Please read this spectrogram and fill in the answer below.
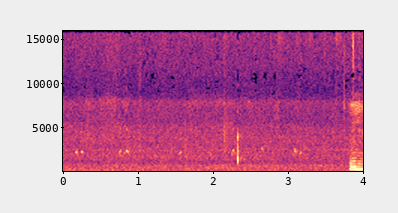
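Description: A hatching duckling gives one short, high peep about two seconds in, with a few fainter peeps, over a steady low background hum.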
